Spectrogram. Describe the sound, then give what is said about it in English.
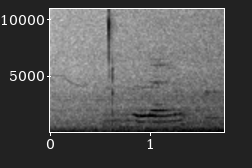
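A single cat meows once, a drawn-out, rising-and-falling cry at moderate volume, heard over a low steady background hum with no talking. “You fucking goddamn cats.”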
